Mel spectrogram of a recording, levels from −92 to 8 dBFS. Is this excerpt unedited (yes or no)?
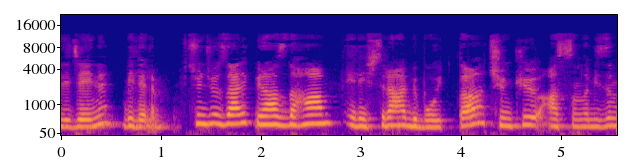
no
